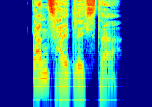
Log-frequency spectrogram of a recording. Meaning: inflection of ganzheitlich: 1. strong/mixed nominative masculine singular superlative degree 2. strong genitive/dative feminine singular superlative degree 3. strong genitive plural superlative degree
- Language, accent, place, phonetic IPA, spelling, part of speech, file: German, Germany, Berlin, [ˈɡant͡shaɪ̯tlɪçstɐ], ganzheitlichster, adjective, De-ganzheitlichster.ogg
